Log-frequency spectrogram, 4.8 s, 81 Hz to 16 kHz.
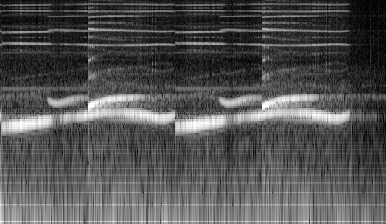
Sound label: FX; AMG Megabass REMIX! VOL-2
